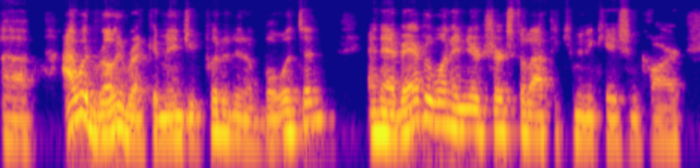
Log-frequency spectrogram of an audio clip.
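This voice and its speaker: This is a man's voice, fairly low in pitch. It sounds somewhat breathy. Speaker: church planting director. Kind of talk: training talk. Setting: district office recording. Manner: fast.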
